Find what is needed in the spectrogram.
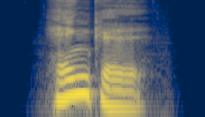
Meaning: handle
- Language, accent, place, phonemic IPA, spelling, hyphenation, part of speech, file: German, Germany, Berlin, /ˈhɛŋkl̩/, Henkel, Hen‧kel, noun, De-Henkel.ogg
